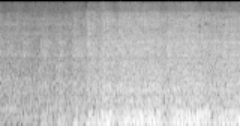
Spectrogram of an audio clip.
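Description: Chevy Impala engine idling with an EVAP fault as the purge valve opens, a close, steady mid-pitched engine hum that swells slightly in level partway through, with no talk.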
